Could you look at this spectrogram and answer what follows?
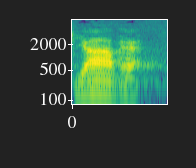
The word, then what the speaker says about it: Yahweh: Die vier hoofdletters. Die waarschijnlijk uitgesproken worden als Yahweh.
